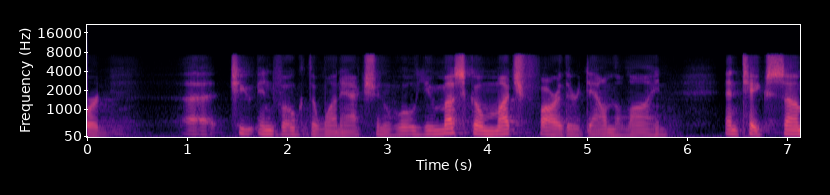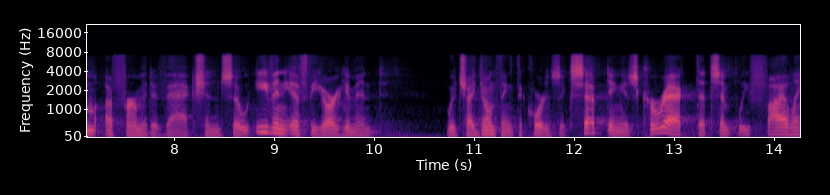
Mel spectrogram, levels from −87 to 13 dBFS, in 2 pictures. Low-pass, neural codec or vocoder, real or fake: 7.2 kHz; codec, 16 kHz, about 1 kbps, DyCAST, with the encoder's durations; fake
